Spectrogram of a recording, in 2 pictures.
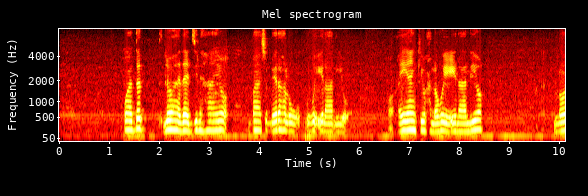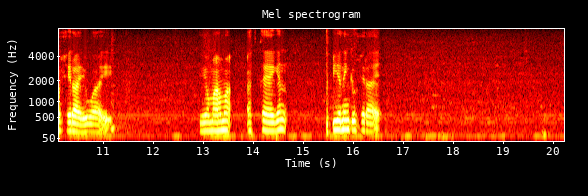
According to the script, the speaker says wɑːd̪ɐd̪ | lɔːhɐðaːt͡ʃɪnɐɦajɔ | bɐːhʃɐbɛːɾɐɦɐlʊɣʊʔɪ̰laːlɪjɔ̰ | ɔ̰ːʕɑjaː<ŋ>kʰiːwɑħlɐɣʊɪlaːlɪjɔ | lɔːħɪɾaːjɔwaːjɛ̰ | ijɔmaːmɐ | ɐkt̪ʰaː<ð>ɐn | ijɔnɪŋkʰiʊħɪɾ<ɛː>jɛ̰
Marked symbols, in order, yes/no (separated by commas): yes, no, no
